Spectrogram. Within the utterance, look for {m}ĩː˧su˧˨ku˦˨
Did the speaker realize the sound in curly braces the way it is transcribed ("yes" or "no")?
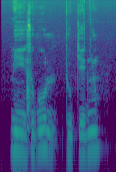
yes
